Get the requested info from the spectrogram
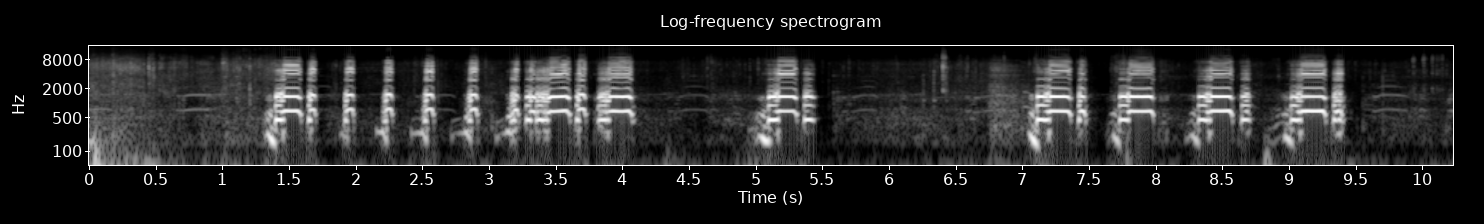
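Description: Goose honks close and loud, in two quick runs of about a second and a half to three seconds each, with a single honk between them.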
